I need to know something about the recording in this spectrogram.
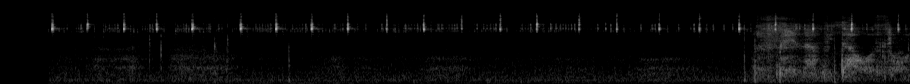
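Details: Two pet crickets bought from a pet shop, where they are sold as reptile food, kept indoors by a child. Sharp high chirps repeat steadily about three times a second, with a burst of rustling noise near the end.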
